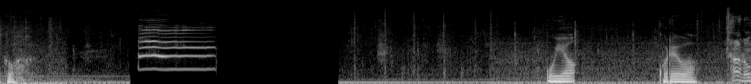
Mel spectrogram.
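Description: Footsteps crunch on leaves and soil.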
